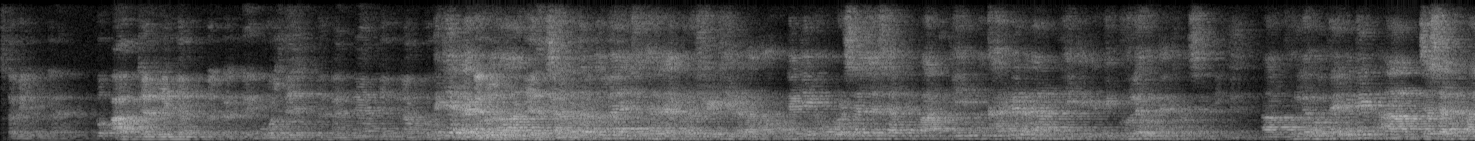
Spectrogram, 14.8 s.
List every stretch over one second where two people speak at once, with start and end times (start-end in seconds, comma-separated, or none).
4.7-6.8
